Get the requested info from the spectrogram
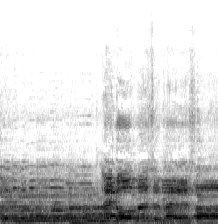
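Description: Two male voices singing a Moravian folk song in duet, accompanied by a cimbalom band with fiddles. The notes are held long at first, with a livelier, ornamented passage in the second half and a strong new entry at the end.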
